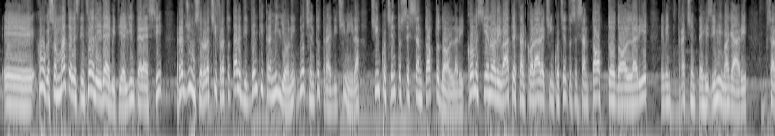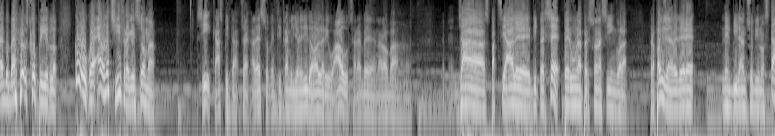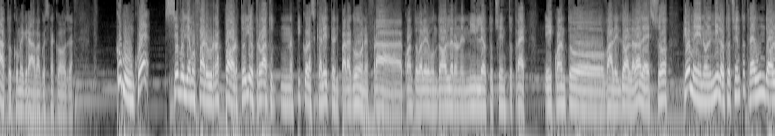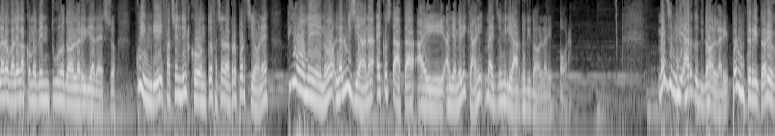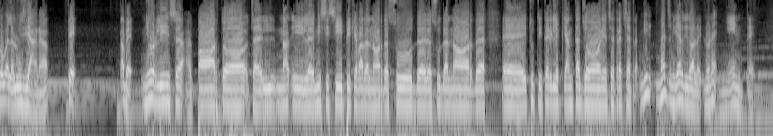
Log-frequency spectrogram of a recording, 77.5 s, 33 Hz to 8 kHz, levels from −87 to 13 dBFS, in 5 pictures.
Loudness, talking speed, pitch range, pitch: -11 LUFS, 135 wpm, 105-145 Hz, 120 Hz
